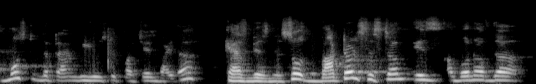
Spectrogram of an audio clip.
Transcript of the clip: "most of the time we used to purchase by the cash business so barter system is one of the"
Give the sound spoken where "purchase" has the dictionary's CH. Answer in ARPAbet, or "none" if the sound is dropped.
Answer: CH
